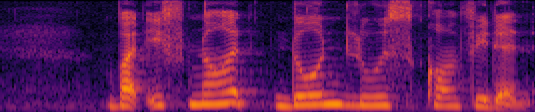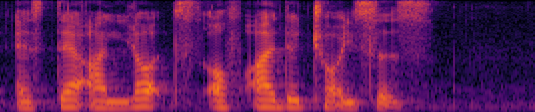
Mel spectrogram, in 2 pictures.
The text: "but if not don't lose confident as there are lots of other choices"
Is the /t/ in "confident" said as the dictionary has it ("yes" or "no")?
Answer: no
